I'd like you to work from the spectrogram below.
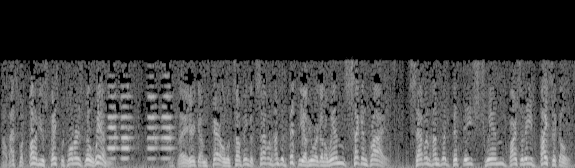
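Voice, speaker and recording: A man with a high voice and lively intonation speaks at normal speed, announcing and narrating like a 1950s radio showman with emphatic drama. The old radio recording is muffled, with faint noise.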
